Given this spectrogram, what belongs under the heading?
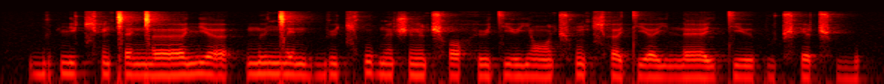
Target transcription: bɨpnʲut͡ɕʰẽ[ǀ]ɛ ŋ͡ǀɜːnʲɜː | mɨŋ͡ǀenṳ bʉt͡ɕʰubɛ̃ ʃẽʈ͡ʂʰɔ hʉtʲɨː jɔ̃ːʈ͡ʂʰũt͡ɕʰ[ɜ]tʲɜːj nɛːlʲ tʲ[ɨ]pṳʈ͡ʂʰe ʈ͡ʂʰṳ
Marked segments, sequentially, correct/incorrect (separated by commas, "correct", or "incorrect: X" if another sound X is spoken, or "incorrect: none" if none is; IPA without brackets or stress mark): correct, correct, incorrect: ɨː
